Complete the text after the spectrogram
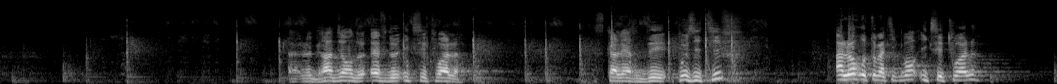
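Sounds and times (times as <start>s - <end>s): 
writing on a board during a French mathematics lecture: 0.8s - 7.9s
speech: 2.9s - 4.8s, 6.1s - 7.4s, 8.4s - 10.0s.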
